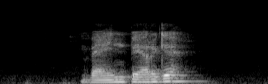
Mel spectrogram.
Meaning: nominative/accusative/genitive plural of Weinberg
- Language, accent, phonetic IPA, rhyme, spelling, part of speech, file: German, Austria, [ˈvaɪ̯nˌbɛʁɡə], -aɪ̯nbɛʁɡə, Weinberge, noun, De-at-Weinberge.ogg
